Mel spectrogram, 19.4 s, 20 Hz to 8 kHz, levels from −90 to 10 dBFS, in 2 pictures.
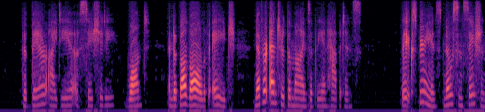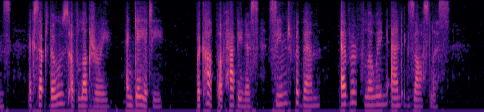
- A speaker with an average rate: No, slow, 120 wpm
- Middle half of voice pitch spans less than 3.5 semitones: Yes, average, 3.1 semitones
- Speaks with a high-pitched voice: Yes, high, 205 Hz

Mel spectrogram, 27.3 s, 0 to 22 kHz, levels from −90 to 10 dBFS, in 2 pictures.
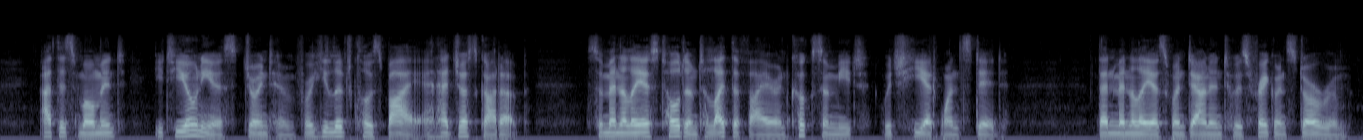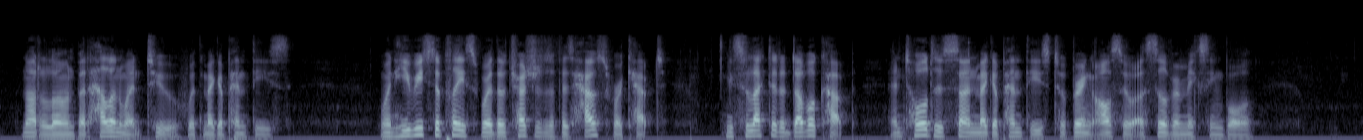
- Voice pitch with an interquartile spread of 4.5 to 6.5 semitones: No, average, 3.7 semitones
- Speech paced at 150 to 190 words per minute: Yes, average, 175 wpm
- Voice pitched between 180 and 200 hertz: No, low, 110 Hz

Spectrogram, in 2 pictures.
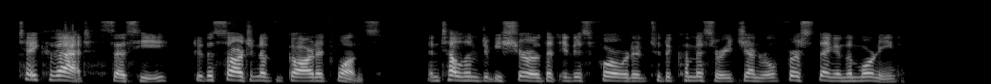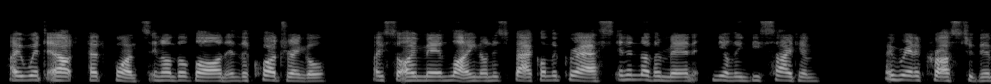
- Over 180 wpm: Yes, average, 195 wpm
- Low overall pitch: No, medium, 180 Hz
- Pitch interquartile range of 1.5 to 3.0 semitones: Yes, average, 2.7 semitones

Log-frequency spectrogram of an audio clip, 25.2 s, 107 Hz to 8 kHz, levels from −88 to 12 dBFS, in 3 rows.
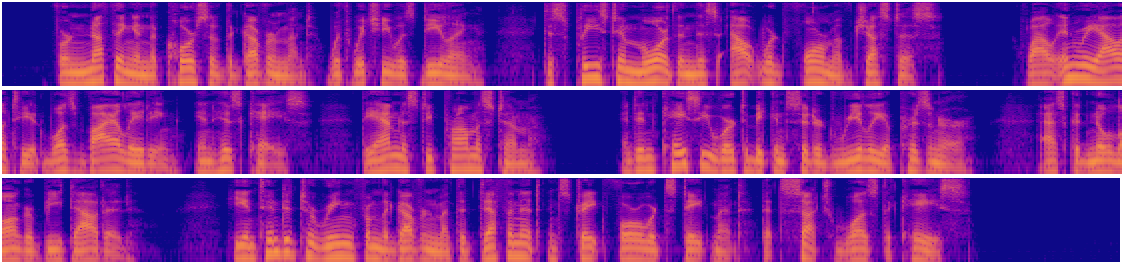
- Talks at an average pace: Yes, average, 165 wpm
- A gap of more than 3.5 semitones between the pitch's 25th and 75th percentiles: Yes, average, 4.2 semitones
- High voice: No, low, 110 Hz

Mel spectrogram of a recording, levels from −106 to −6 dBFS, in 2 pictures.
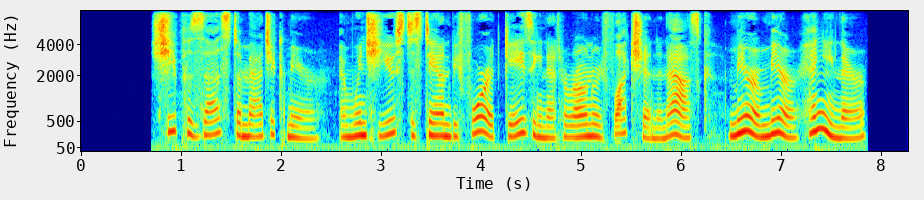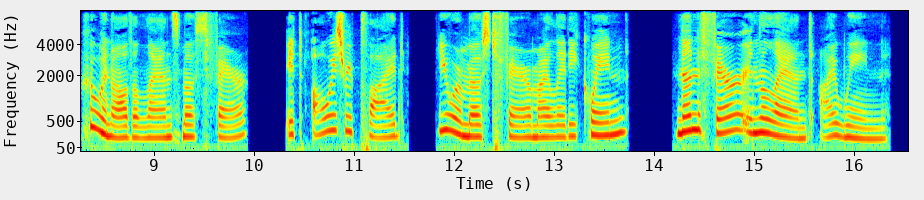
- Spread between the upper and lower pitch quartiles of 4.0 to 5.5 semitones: Yes, average, 4.5 semitones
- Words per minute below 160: No, average, 175 wpm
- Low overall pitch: No, high, 220 Hz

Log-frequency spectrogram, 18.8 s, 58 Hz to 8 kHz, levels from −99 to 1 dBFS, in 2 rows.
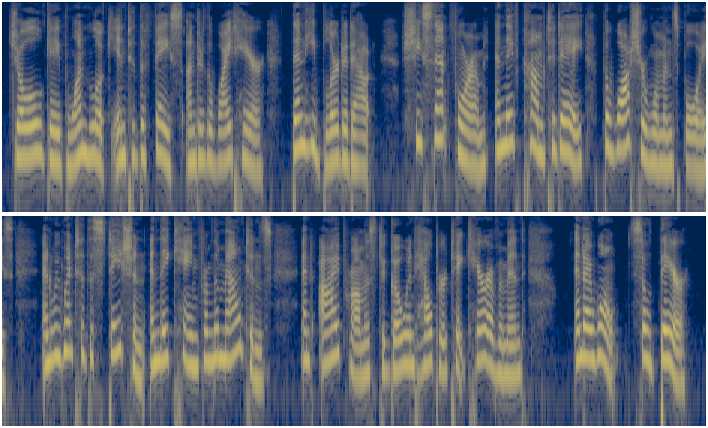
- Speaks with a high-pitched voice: Yes, high, 225 Hz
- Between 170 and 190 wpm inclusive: Yes, average, 180 wpm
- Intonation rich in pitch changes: Yes, wide, 5.9 semitones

